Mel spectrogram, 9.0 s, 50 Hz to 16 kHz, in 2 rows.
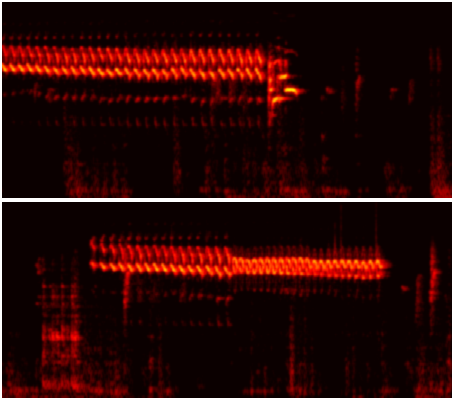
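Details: Red siskin of the Double Pastel colour mutation singing in breeding mood before breeding, November 2023: two long, high buzzy trilled phrases of several seconds each, separated by a quiet pause with faint low rustling.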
